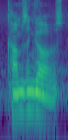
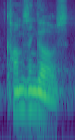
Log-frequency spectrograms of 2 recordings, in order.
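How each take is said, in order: Both takes have the same delivery.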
